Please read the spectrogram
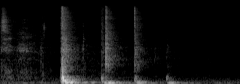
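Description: Objects hitting a carpeted floor: one heavy thump about half a second in, then three lighter knocks as things bounce and settle.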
